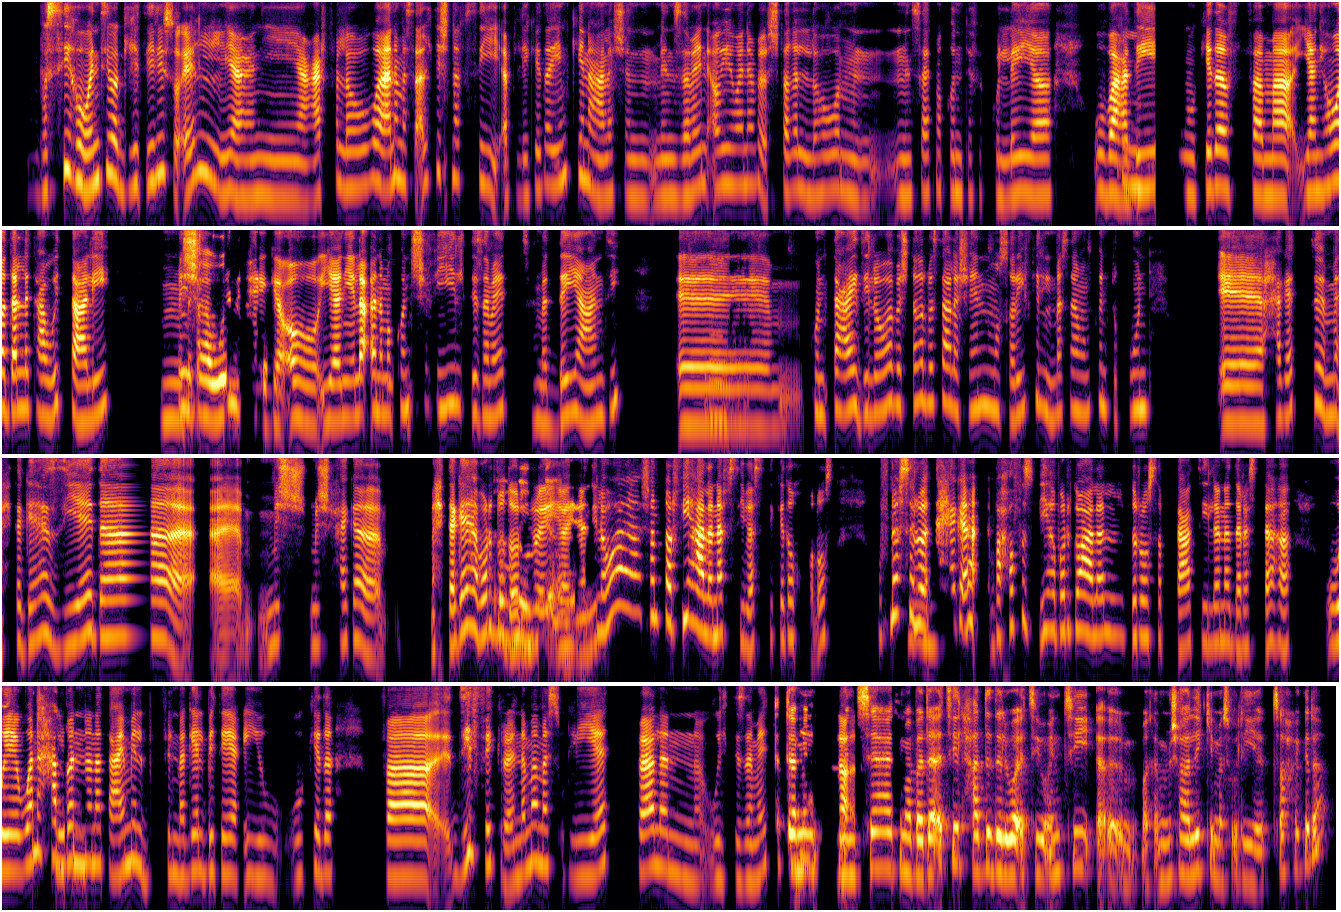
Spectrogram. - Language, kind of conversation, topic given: Arabic, advice, إزاي أقرر أغيّر مجالي ولا أكمل في شغلي الحالي عشان الاستقرار؟
- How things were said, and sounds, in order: unintelligible speech; unintelligible speech; other background noise; unintelligible speech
